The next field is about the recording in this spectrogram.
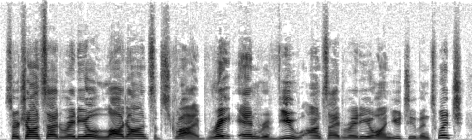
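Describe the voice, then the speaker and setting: A man hosting a sports radio show, thanking a guest and reading quick, friendly plugs. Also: high-pitched, expressive, dry recording, clean studio sound. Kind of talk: radio show host wrap-up and promos.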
